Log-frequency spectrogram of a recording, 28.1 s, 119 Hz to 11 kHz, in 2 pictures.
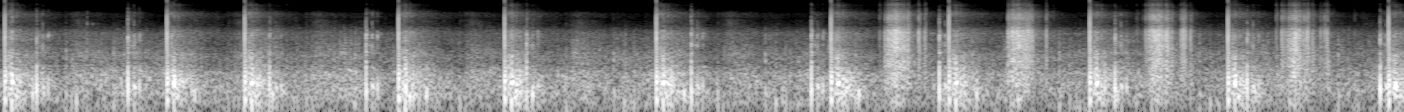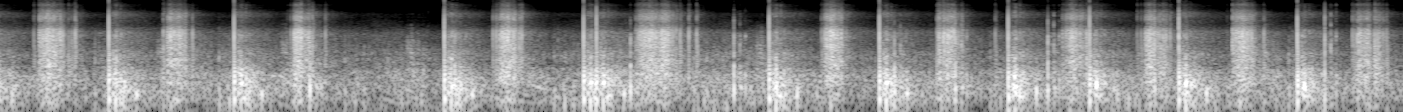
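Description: Multi-shot fireworks cake (LDC601, 300 shots) firing continuously: one to two sharp reports a second, each trailing off briefly as the shells burst.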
